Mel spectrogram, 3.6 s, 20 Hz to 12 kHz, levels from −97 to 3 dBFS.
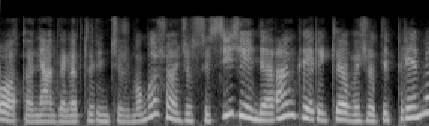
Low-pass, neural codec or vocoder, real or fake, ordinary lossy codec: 7.2 kHz; codec, 16 kHz, 2 kbps, FreqCodec, smaller model; fake; MP3, 64 kbps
